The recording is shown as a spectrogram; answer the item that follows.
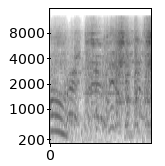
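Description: A festival crowd shouting and cheering over music, with one loud shout that rises and falls right at the start.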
